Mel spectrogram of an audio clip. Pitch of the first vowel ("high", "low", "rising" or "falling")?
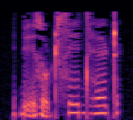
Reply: low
